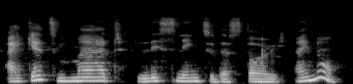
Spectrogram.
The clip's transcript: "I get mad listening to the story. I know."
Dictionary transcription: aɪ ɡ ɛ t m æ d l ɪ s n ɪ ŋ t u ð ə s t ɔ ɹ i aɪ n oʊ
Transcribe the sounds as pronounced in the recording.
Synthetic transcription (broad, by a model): aɪ ɡ ɛ t m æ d l ɪ s n ɪ ŋ t u ð ə s t ɔ ɹ i aɪ n oʊ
